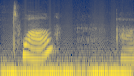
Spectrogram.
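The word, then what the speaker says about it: toile: doing some painted glassware and this is called it's spelled toi le hand-painted twelve kind of a French scene so glasses plates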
